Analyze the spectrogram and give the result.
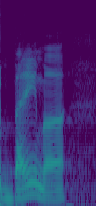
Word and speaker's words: bema: It's spelled B-E-M-A, but pronounced bema.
